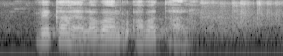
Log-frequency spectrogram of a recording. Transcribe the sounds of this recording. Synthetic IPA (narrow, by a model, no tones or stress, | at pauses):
βɛkʰajalaβantʼuʔaβatʼaːla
